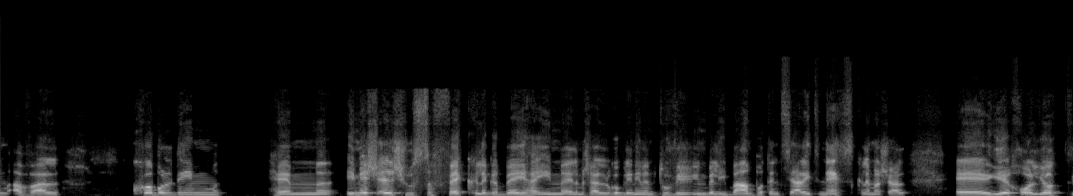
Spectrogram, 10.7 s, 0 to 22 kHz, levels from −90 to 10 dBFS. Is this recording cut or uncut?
cut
